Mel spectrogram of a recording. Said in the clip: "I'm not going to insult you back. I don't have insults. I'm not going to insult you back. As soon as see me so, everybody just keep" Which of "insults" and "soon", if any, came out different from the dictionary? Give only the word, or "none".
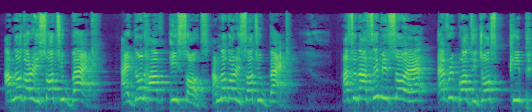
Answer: insults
